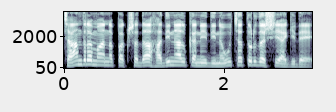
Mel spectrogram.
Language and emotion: Kannada, neutral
